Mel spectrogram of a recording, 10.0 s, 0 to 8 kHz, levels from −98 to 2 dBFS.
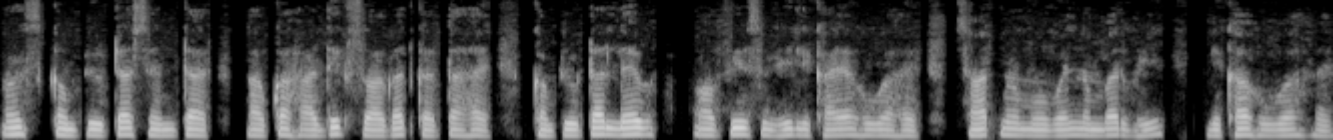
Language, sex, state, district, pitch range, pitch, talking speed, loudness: Hindi, male, Chhattisgarh, Balrampur, 120-130 Hz, 120 Hz, 130 wpm, -25 LUFS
